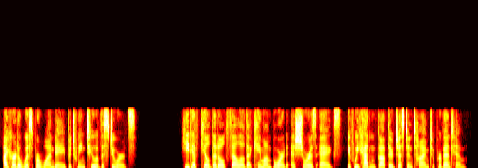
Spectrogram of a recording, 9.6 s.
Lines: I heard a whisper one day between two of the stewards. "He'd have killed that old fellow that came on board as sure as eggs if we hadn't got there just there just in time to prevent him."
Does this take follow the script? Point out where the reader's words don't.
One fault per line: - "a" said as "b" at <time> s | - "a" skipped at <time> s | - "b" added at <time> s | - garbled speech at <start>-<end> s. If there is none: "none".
- "there just" skipped at 8.1 s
